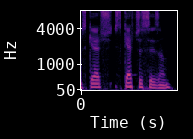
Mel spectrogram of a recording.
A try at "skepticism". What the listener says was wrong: I want you to know it sounds like you're saying exorcism, and I was like, it's spooky.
